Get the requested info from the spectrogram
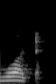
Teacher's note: तुम्हाला वॉट म्हणताना ओठांचा ओ करायचा असतो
